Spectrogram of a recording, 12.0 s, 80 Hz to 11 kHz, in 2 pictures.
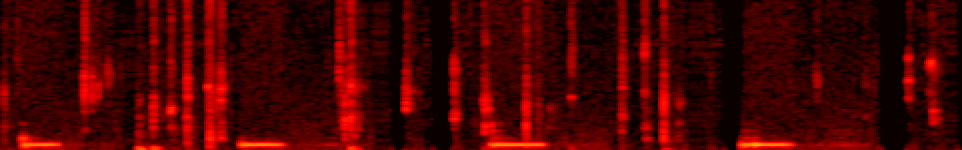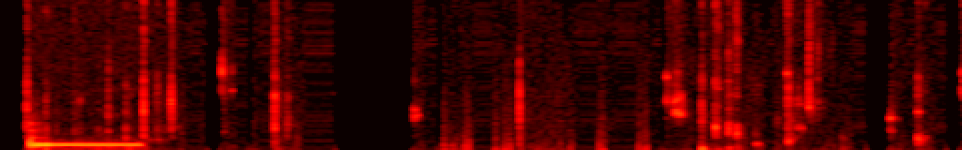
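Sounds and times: faint keyboard typing: 5.7s - 7.9s, 10.2s - 11.9s.

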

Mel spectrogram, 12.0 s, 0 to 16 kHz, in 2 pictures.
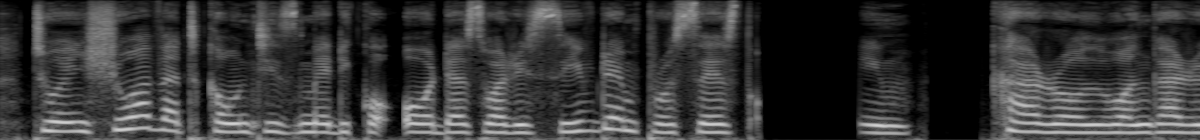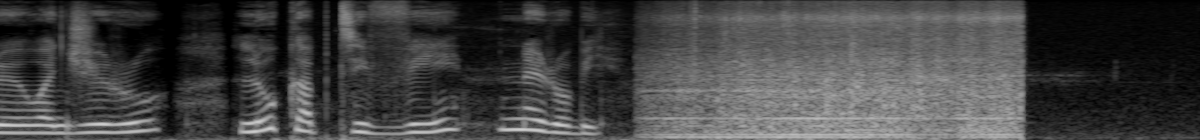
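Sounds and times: machinery hum: 9.1s - 11.2s
loud hiss: 9.2s - 11.2s.

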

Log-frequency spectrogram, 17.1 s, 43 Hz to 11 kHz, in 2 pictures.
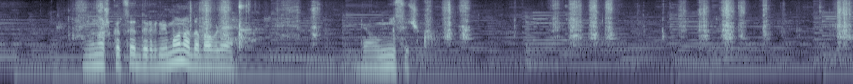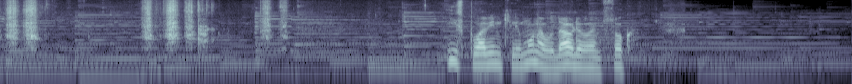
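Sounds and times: background music: 0.0s - 17.0s
lemon rind scraping on a grater: 1.9s - 3.3s, 4.2s - 4.8s, 5.5s - 9.0s, 10.0s - 11.6s.

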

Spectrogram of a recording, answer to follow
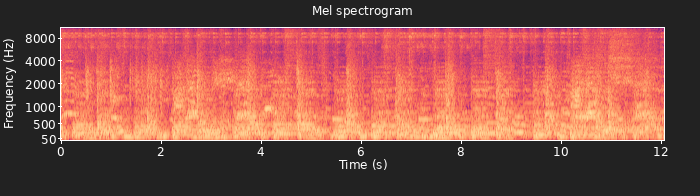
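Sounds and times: choir singing gospel: 0.0s - 12.0s
drums and cymbals beat: 0.0s - 12.0s.

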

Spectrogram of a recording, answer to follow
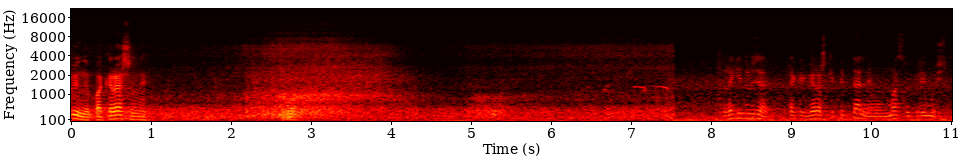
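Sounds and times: sea surf washing on shore: 1.0s - 7.6s.

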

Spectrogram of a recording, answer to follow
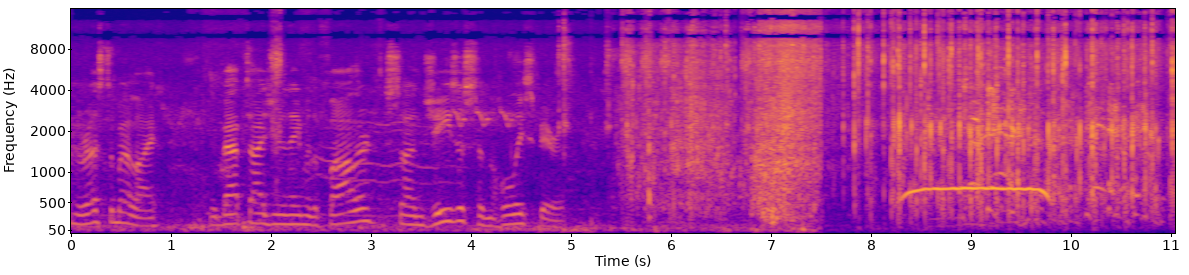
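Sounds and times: water splashing: 5.4s - 8.2s
crowd clapping: 7.6s - 11.0s
high cheer: 8.2s - 11.0s.

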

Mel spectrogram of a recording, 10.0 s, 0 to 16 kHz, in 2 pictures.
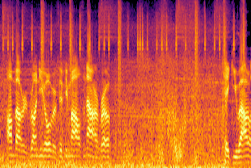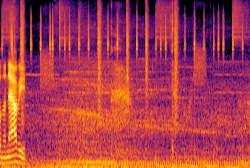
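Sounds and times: wind rushing over microphone: 0.0s - 10.0s
scooter engine running: 5.9s - 10.0s.

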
